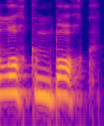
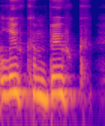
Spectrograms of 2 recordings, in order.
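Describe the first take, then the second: First: Said in the usual way. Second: "look" and "book" with a long oo, like Luke and booke; Stoke pronunciation. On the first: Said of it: "instead of". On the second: Shown as a demonstration. [name] showing viewers her Stoke accent, long oo in "look" and "book". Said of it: "That's why I say things like".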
